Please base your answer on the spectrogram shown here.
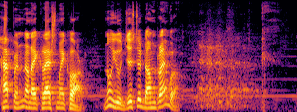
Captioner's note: laughter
